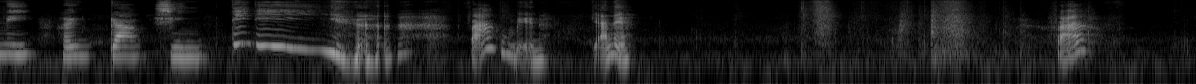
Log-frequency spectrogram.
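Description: A baby babbles and squeals up close.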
